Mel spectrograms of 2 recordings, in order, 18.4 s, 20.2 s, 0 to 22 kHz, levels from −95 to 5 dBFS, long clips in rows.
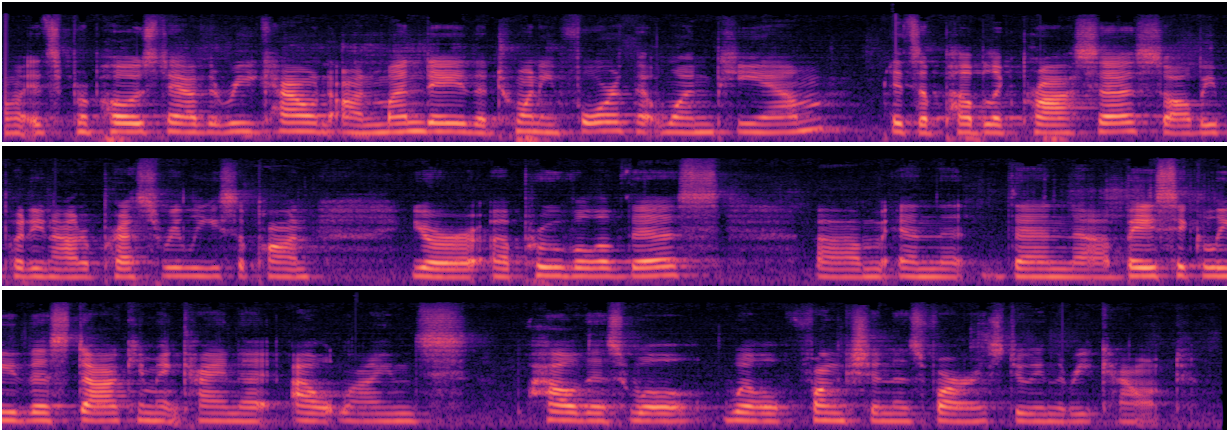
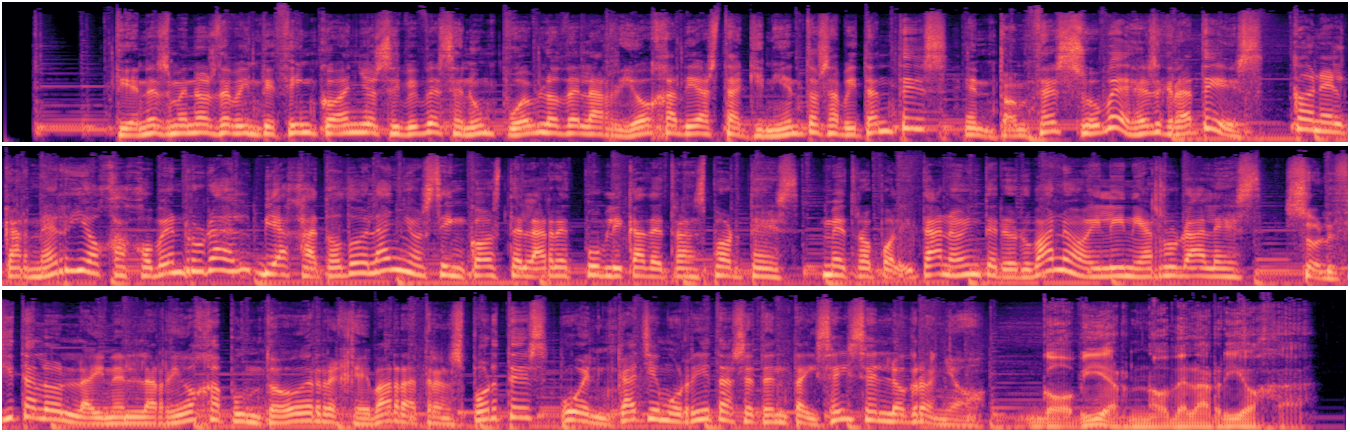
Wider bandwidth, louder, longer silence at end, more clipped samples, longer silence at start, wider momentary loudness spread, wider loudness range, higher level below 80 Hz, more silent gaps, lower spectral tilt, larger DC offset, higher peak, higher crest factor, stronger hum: second, 16 kHz vs 19.5 kHz; second, -25 LUFS vs -14 LUFS; about the same, 0.2 s vs 0.15 s; neither; second, 0 s vs 0.15 s; first, 12 LU vs 4 LU; about the same, 2 LU vs 1 LU; second, -54 dBFS vs -30 dBFS; neither; about the same, -4 dB/octave vs -5 dB/octave; neither; second, -4 dBFS vs 0 dBFS; first, 20 dB vs 14 dB; neither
